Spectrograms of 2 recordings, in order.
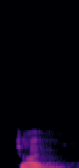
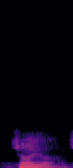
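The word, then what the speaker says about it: chāyā: Chaita, how did you say it? Chaya. – Chaya.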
